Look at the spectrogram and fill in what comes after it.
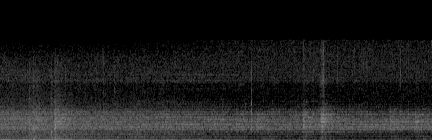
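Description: A diesel train running away into the distance, its low engine drone fading out over the first three or four seconds, with a few sharp clicks.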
